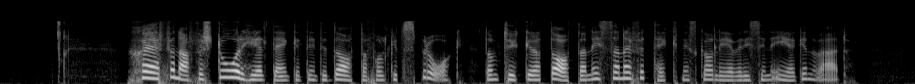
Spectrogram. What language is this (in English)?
Swedish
